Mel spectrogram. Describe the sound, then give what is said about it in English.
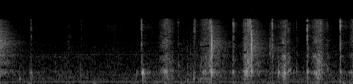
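A vegetable peeler scraping down the skin of a rutabaga, quiet at first, then many short, rasping strokes in quick, uneven succession over a low steady hum. “If you want to do it with the peeler, you can do it with the peeler just by peeling it down like this. Make sure you have a good peeler though.”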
